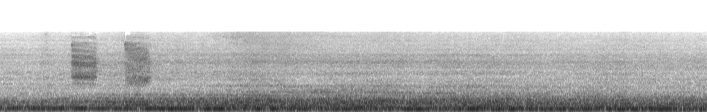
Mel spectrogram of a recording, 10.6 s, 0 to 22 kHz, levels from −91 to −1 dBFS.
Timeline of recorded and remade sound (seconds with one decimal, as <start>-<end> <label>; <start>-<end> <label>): 0.0-3.8 recorded; 3.8-4.3 remade; 4.3-10.6 recorded

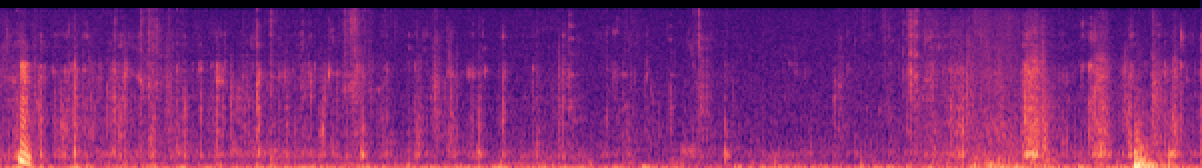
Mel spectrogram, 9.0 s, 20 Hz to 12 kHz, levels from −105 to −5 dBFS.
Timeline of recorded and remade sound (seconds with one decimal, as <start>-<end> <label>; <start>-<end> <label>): 0.0-2.4 remade; 2.4-4.1 recorded; 4.1-7.9 remade; 7.9-9.0 recorded

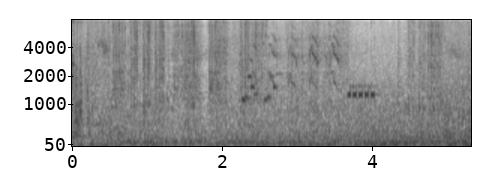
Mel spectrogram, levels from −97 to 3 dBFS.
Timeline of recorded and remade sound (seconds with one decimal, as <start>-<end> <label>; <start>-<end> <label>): 0.0-1.2 recorded; 1.2-1.8 remade; 1.8-5.3 recorded

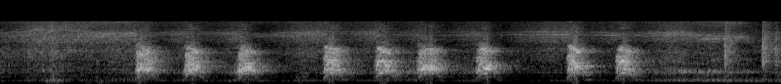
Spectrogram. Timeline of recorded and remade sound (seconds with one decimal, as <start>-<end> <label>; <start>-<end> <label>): 0.0-0.7 remade; 0.7-1.3 recorded; 1.3-4.3 remade; 4.3-7.8 recorded

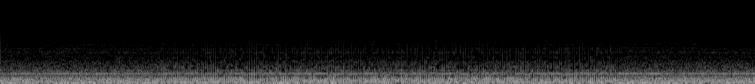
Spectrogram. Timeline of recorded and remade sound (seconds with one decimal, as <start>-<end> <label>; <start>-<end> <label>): 0.0-1.6 recorded; 1.6-6.2 remade; 6.2-7.6 recorded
